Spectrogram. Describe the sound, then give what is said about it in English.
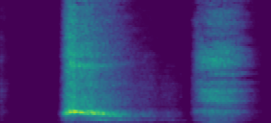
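A deep breath drawn in and let out: one long, airy rush of breath, then a brief pause and a shorter, softer breath, with nothing else around it. “Can you take a nice deep breath in”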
